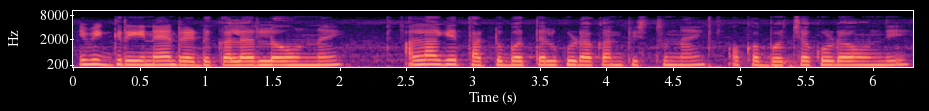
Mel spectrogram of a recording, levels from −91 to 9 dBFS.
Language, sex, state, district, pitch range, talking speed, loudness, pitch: Telugu, female, Telangana, Mahabubabad, 220-230 Hz, 145 wpm, -14 LUFS, 225 Hz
